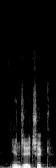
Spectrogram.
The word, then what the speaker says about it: Jędrzejczyk: and I found out the Polish way to say it, and it's like chick instead of check. Jędrzejczyk.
